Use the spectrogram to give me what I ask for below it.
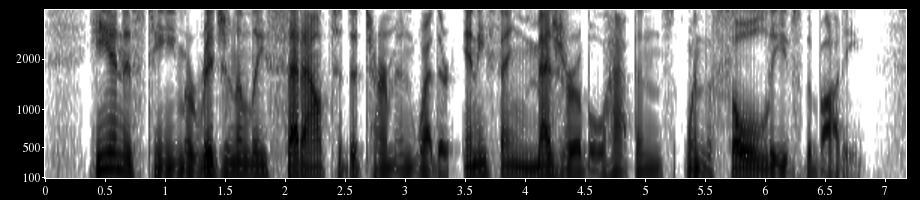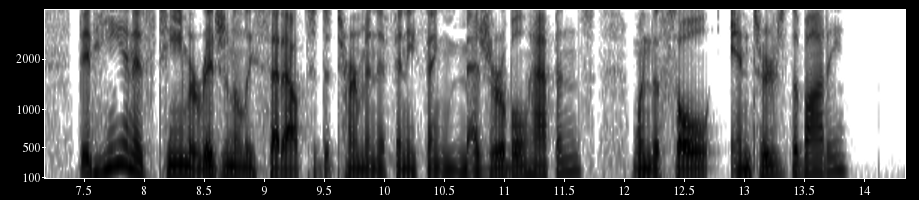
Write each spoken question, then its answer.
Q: Did he and his team originally set out to determine if anything measurable happens when the soul enters the body?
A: No, he and his team did not originally set out to determine whether anything measurable happens when the soul enters the body.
